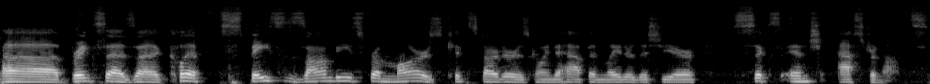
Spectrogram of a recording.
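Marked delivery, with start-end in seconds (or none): none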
